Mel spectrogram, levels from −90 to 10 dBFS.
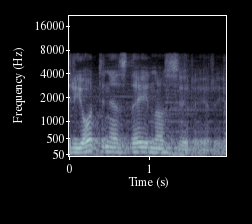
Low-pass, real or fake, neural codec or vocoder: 7.2 kHz; real; none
